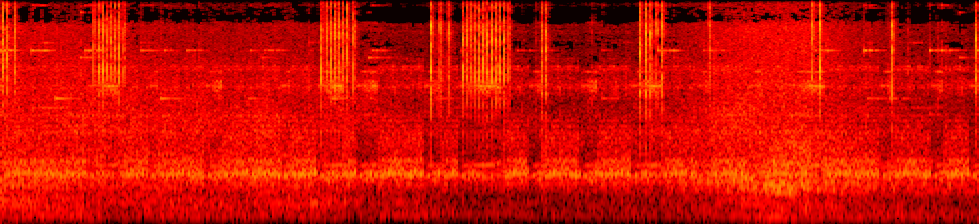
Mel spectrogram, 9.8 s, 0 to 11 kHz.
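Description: Electric gear motors of a 1/16-scale Double E RC excavator whining steadily as the boom and bucket dig, with short stretches of gear clicking every second or so. Vehicles pass on the road, one at the start and a louder one about eight seconds in.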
